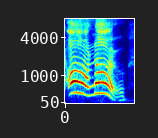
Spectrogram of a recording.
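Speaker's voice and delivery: retold shock, high and loud; alarmed at bad news from home; dismayed gasp. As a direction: blurt "Oh, no." in alarm. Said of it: "So I went".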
